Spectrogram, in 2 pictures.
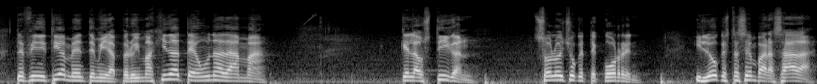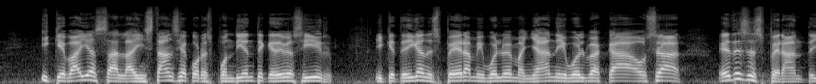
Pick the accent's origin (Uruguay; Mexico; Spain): Mexico; Navojoa, Sonora; also born or lived in Álamos, Sonora; no nací aquí en Navojoa, yo nací en un rancho de Álamos, en el Sabino Álamos Sonora, pero de muy chicos nos trajo mi papá acá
